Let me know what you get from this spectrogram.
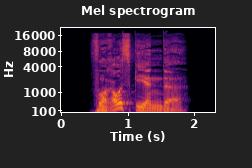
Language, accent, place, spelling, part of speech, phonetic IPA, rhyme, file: German, Germany, Berlin, vorausgehende, adjective, [foˈʁaʊ̯sˌɡeːəndə], -aʊ̯sɡeːəndə, De-vorausgehende.ogg
- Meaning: inflection of vorausgehend: 1. strong/mixed nominative/accusative feminine singular 2. strong nominative/accusative plural 3. weak nominative all-gender singular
